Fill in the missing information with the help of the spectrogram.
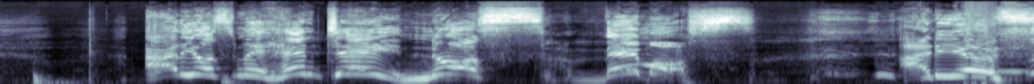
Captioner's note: speaking in foreign language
